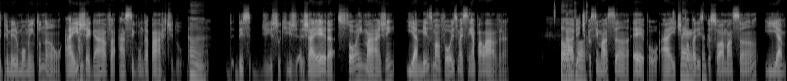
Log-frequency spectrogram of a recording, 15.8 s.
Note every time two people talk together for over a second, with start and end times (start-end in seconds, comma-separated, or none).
none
